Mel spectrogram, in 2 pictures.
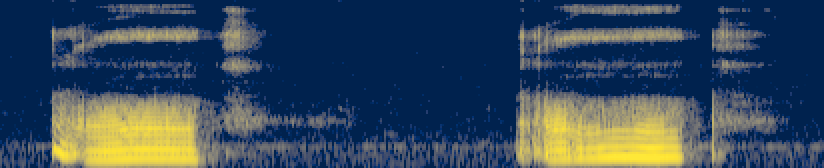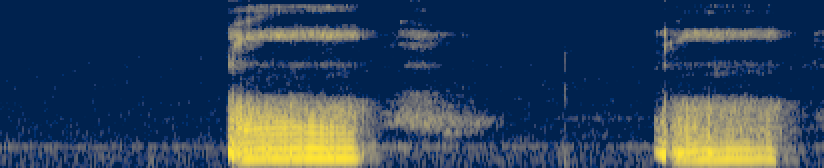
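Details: Yorkshire Terrier named Tan, snoring while asleep indoors: four loud, nasal, droning snores, each about one and a half seconds long, coming every four to five seconds with quiet breathing between them in a small, still room.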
